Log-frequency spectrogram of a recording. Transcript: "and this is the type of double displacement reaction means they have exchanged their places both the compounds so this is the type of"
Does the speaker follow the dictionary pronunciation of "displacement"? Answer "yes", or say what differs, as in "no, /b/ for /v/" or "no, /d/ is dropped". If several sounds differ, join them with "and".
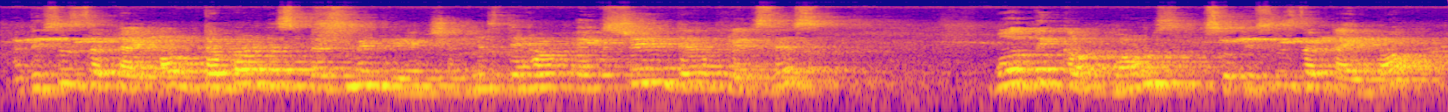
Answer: no, /l/ is dropped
